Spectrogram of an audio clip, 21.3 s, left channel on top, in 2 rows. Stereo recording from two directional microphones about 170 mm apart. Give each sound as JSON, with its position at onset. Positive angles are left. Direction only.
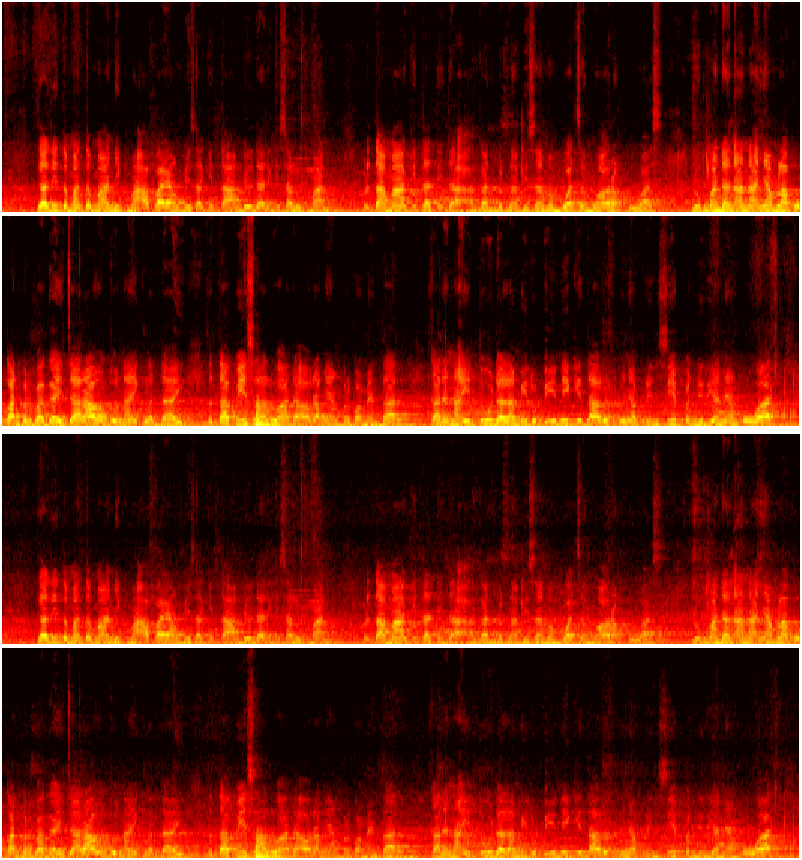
{"t": 0.4, "sound": "a woman's voice", "side_deg": 50}
{"t": 16.4, "sound": "a sound", "side_deg": 55}
{"t": 18.1, "sound": "a woman's voice", "side_deg": 55}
